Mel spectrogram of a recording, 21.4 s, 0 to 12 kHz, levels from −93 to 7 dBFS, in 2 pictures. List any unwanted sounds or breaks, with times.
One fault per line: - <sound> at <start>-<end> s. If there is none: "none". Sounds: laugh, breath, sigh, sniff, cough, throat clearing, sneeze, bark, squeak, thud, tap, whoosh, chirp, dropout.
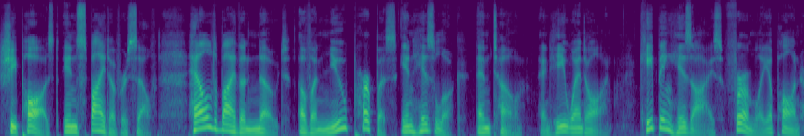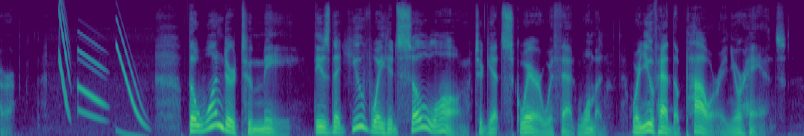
- chirp at 11.5-12.8 s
